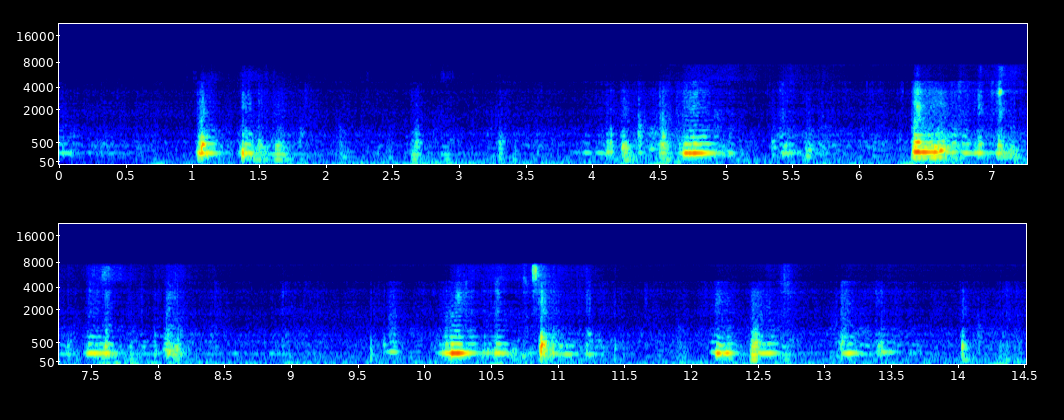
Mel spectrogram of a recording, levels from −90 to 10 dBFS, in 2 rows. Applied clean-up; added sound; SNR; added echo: neural mask model DeepFilterNet 3.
